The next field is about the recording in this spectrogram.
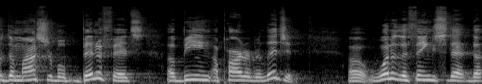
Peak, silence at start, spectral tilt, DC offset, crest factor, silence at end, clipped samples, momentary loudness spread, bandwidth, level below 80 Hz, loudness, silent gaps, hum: -6 dBFS; 0 s; -5 dB/octave; under 0.1%; 16 dB; 0 s; under 0.1%; 7 LU; 16.5 kHz; -54 dBFS; -23 LUFS; none; none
